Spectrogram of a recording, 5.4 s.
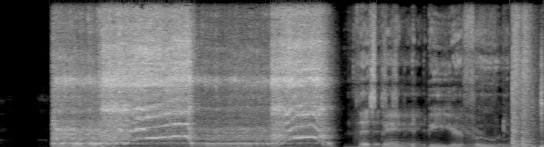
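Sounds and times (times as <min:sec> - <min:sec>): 
blender motor running: 0:00.5 - 0:03.4
speech: 0:03.6 - 0:05.3.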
